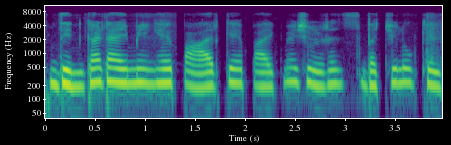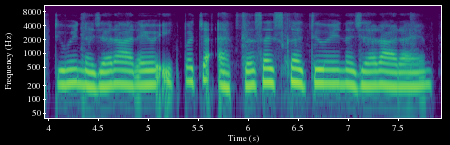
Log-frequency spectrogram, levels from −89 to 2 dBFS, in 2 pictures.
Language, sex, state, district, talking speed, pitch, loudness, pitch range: Hindi, female, Bihar, Jamui, 205 wpm, 215 Hz, -19 LUFS, 200-230 Hz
